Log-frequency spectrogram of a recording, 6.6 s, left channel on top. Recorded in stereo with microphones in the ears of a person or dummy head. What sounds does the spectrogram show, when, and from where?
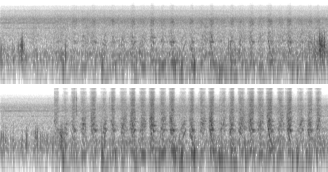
1.1 s sawing: 55° right (ahead or behind)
